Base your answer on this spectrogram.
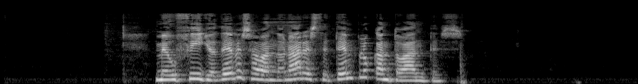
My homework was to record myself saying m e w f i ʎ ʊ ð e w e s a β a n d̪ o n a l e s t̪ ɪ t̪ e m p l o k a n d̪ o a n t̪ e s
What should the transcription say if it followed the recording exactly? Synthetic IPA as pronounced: m e w f i ʎ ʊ ð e β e s a β a n d̪ o n a ɾ e s t̪ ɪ t̪ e m p l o k a n t̪ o a n t̪ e s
